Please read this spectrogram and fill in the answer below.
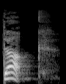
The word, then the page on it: duck: British English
